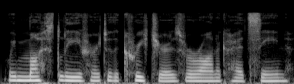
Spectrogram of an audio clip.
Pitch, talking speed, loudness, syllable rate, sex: 165 Hz, 205 wpm, -17 LUFS, 5.7 syllables/s, female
